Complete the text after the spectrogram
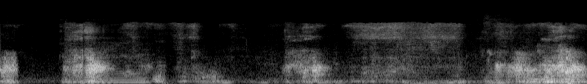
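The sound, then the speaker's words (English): An American bulldog named Fudd, lying on the floor, chews its lips in several bursts, with wet smacking and snuffling mixed with low, rumbling growl-like grunts, fairly loud and alone, pausing briefly between bouts. “He's chewing his lips. That's what he's doing.”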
